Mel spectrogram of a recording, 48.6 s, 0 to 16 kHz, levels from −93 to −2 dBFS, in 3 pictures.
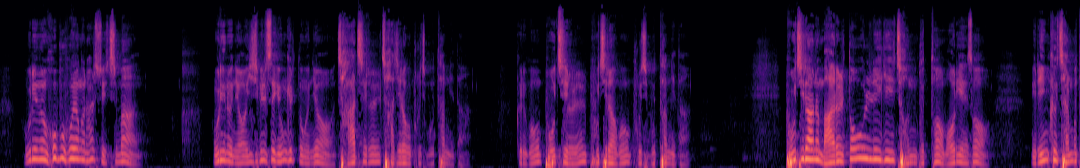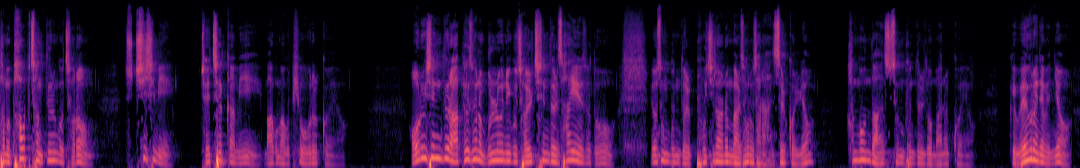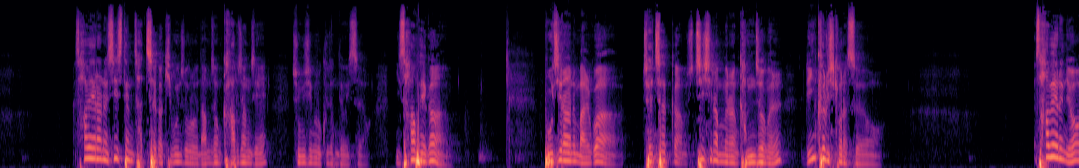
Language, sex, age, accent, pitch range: Korean, male, 30-49, native, 115-165 Hz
